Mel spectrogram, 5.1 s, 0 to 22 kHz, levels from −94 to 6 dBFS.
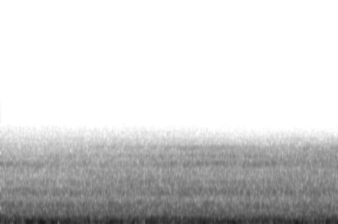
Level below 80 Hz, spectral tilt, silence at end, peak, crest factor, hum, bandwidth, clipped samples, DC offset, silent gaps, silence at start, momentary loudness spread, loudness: -16 dBFS; -11.5 dB/octave; 0 s; -2 dBFS; 12 dB; none; 1.6 kHz; under 0.1%; under 0.1%; none; 0 s; 4 LU; -20 LUFS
